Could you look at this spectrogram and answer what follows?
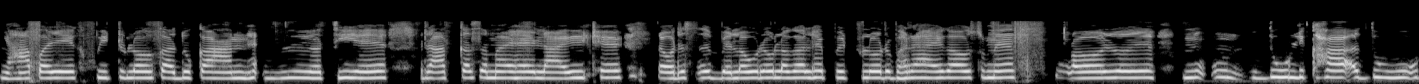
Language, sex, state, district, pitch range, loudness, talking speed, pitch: Hindi, male, Bihar, Jamui, 295-310 Hz, -11 LUFS, 130 wpm, 300 Hz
